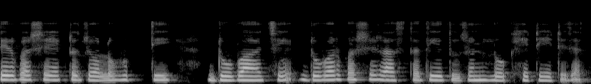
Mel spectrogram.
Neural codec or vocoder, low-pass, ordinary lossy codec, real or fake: none; none; none; real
